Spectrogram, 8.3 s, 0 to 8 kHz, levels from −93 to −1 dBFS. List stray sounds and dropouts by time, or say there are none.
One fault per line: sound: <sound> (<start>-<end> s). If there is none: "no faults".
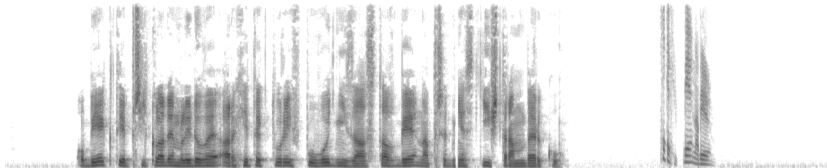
sound: dropout (4.5-4.6 s)
sound: chirp (6.6-7.2 s)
